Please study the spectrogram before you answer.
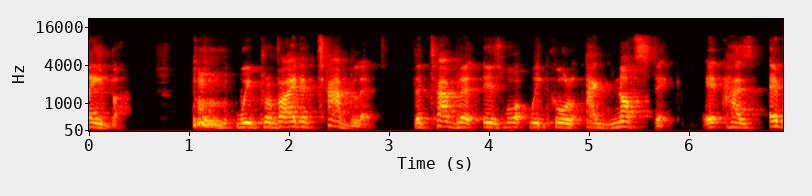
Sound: cough

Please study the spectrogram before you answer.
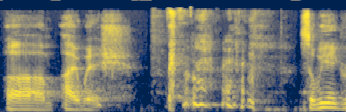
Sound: people laughing

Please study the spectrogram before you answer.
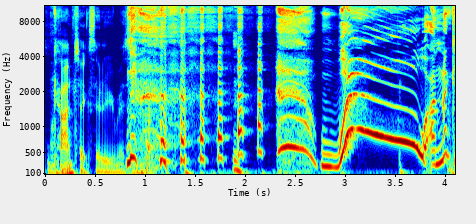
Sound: laughs

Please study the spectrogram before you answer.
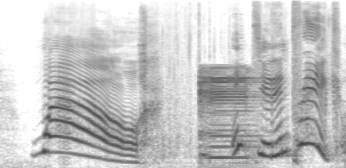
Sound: buzzer

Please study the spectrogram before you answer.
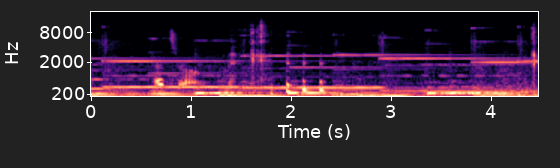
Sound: laughs

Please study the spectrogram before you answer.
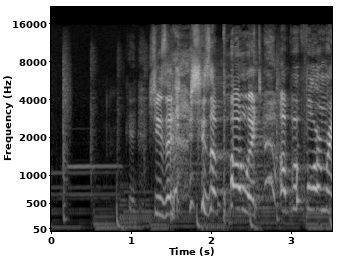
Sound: laughs

